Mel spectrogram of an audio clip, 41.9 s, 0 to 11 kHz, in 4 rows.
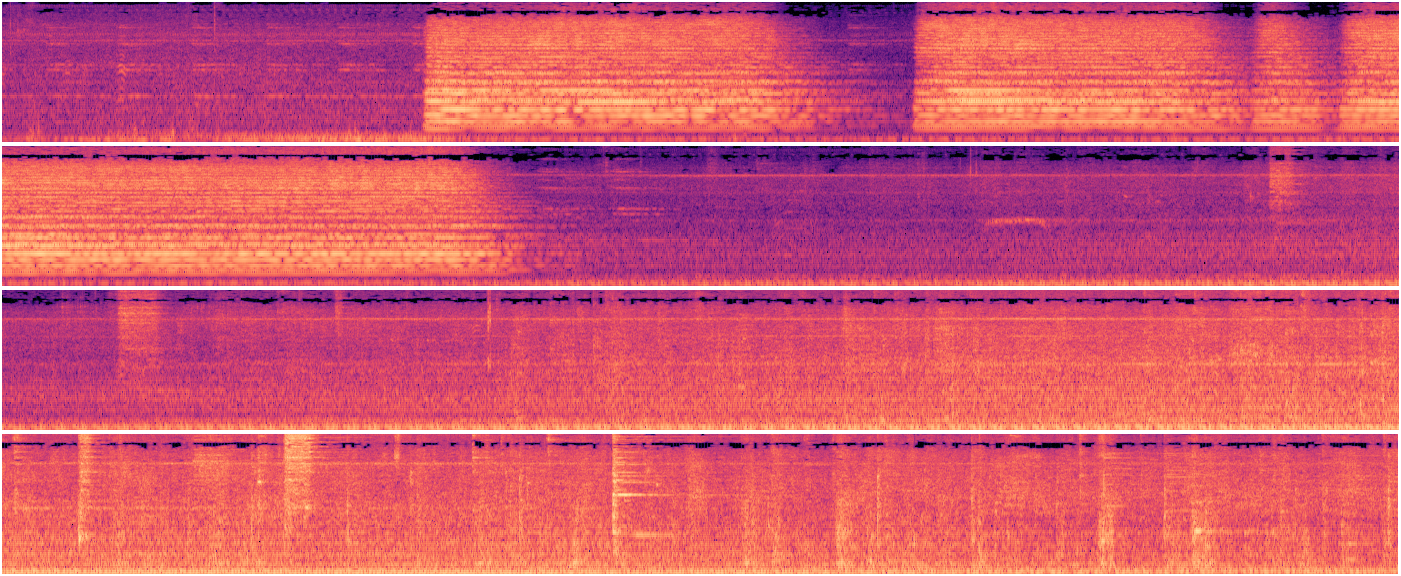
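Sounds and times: locomotive engines rumbling: 0.0s - 41.9s
sharp knocks from train: 30.2s - 41.9s.

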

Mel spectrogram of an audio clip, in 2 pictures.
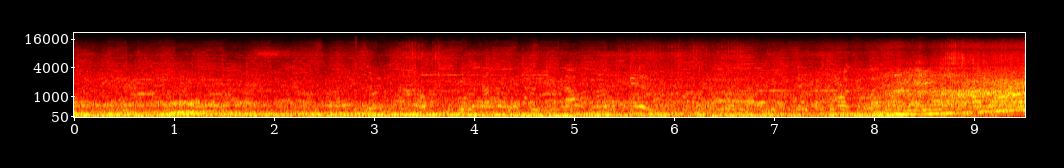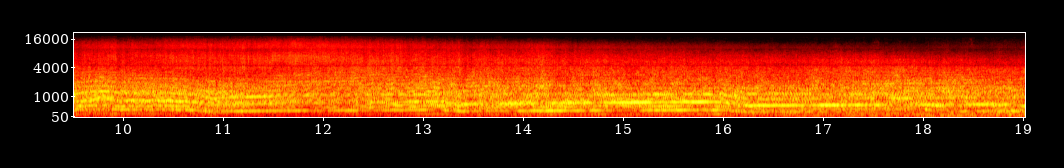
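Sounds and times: car engines at full throttle: 0.0s - 19.0s.

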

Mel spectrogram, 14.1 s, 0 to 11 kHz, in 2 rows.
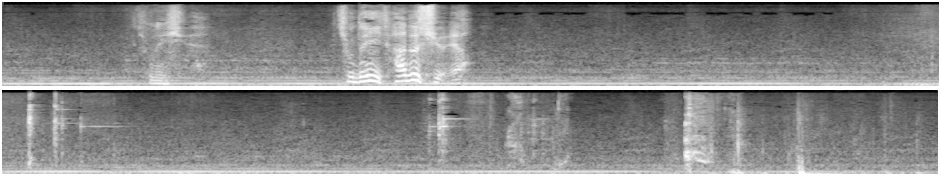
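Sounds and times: low steady hum: 0.0s - 14.0s
light clinks and knocks: 7.2s - 8.0s, 10.2s - 11.3s.

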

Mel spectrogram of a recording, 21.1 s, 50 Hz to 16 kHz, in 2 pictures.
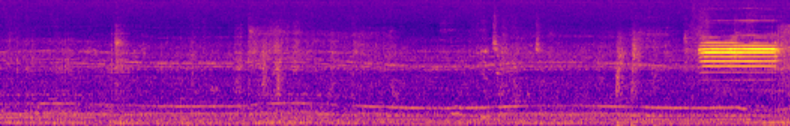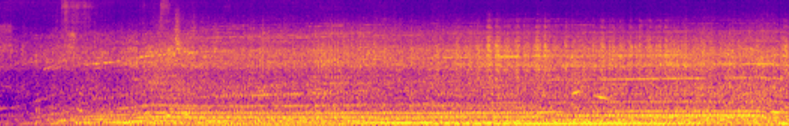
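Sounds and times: bus engine revving: 0.0s - 21.0s
short electronic beep: 9.3s - 10.6s.

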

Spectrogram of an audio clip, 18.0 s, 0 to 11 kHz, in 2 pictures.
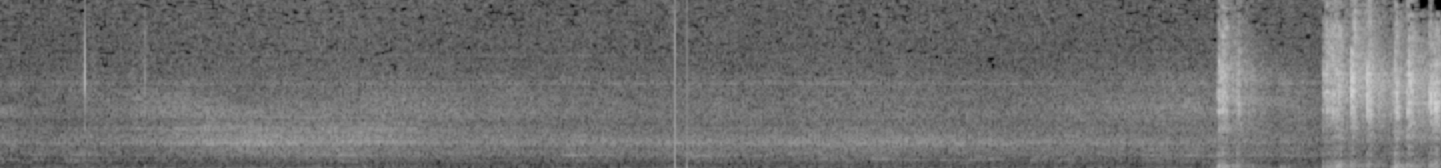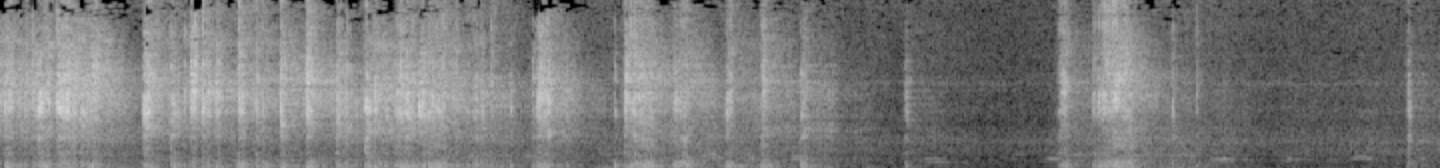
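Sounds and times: electrical arcing crackling and buzzing: 7.6s - 14.8s, 15.6s - 16.8s.

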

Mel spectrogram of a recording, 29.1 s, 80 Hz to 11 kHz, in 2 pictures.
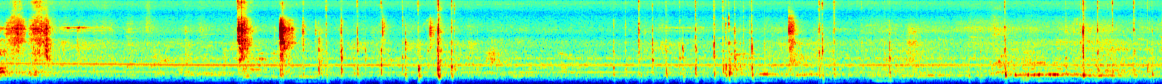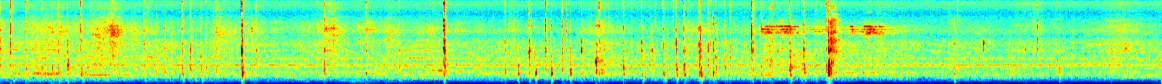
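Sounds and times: faint steady hum: 0.0s - 29.0s
keyboard typing clicks: 3.0s - 5.8s, 7.6s - 11.2s, 12.2s - 17.8s, 18.5s - 20.2s, 20.8s - 25.1s.

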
